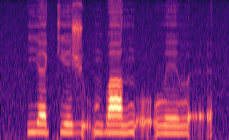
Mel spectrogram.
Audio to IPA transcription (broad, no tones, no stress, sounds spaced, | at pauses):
j ɛ kʲ e ʒ ṵ m b a n o̰ β e β ɛ̰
